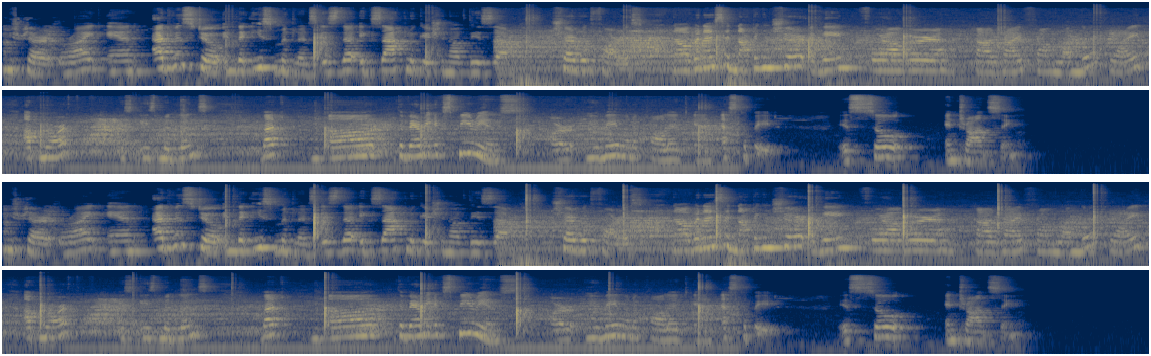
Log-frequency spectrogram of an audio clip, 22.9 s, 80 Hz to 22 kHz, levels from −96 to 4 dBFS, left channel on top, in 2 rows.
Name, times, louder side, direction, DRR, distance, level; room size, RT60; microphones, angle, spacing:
voice 1, 0.0-12.3 12.6-19.2 19.8-20.5 20.9-21.7, left 3 dB, 25° left, 1.2 m, -36 dB
sound 1, 1.3-20.6, right 5 dB, 80° right, 2.4 m, -42 dB
Aircraft, 4.9-18.9, left 4 dB, 55° left, 1.7 m, -40 dB
13.5 x 13.5 x 3.8 m
head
